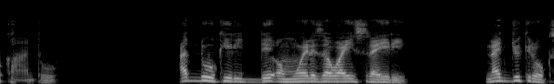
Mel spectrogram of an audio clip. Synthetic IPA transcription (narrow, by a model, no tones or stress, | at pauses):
ka̰ːntṵ | adːuːkiɾidːe̞o̞muwe̞ːɾe̞zawaisiɾaiɾḭ | naɟːukiɾo̞ːku̥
